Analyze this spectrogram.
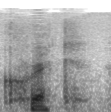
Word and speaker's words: creek: You go from E to I, as in we have the word creek, but it's often pronounced crick.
